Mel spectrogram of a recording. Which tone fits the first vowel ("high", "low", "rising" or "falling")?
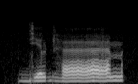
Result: rising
